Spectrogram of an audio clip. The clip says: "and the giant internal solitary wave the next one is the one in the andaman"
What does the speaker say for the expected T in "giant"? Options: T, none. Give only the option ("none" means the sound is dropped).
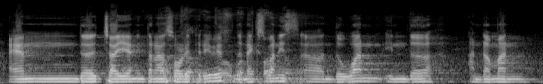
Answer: none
